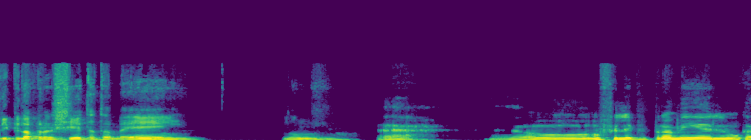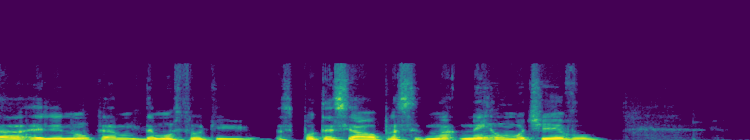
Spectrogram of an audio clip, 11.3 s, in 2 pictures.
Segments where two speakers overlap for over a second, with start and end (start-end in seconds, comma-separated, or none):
none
